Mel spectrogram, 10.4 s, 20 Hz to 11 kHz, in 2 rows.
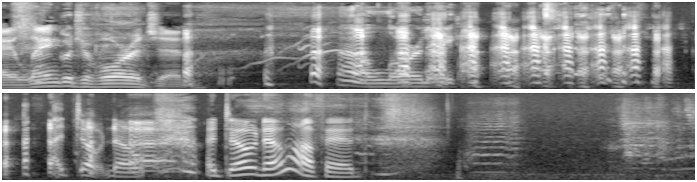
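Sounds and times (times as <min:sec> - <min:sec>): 
laughter: 0:00.0 - 0:06.8
speech: 0:00.0 - 0:08.4
steady low hum: 0:00.0 - 0:10.3
baby making wavering goat-like bleats: 0:08.6 - 0:09.1, 0:09.8 - 0:10.3.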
